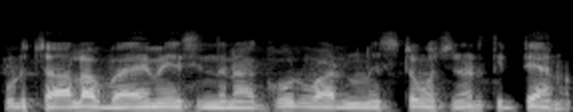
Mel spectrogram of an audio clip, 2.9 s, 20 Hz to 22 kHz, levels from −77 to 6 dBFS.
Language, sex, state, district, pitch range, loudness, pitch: Telugu, male, Telangana, Nalgonda, 110-120 Hz, -18 LUFS, 115 Hz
